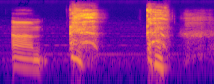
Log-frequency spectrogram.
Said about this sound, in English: He actually coughs real bad.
